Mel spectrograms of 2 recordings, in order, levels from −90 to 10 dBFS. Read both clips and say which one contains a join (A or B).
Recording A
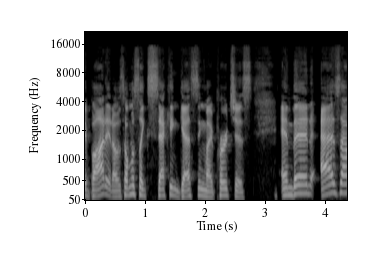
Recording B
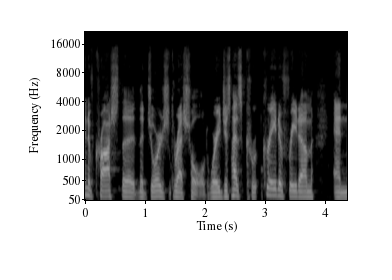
B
